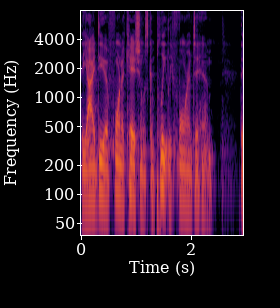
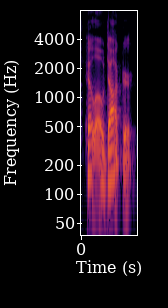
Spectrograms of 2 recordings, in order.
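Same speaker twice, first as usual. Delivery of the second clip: put-on smug Southern accent; 7 semitones higher than usual. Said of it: "in his smug Southern accent".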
